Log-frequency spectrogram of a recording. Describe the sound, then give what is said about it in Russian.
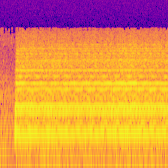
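A Volga car's anti-theft alarm blares, a loud steady honking tone that starts abruptly and holds without pause. “Деточкин пытается завести «Волгу», но она отчаянно воет, собирая зевак.”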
